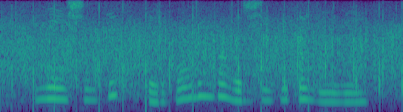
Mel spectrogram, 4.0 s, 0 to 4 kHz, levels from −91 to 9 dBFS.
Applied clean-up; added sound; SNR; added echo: none; Applause; -3 dB; none.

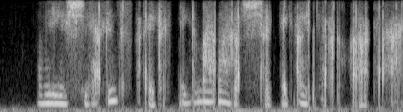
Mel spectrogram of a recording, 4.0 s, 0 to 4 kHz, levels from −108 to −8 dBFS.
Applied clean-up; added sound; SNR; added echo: neural diffusion model UNIVERSE++.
